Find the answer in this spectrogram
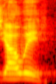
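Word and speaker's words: Yahweh: it is ego in Hebrew the word is Yahwe. That is a tetragramon. Yeah. Yahwe walang walang vowel. Oo. Four consonants, four letters. But ang pronunciation is Yahwe.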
